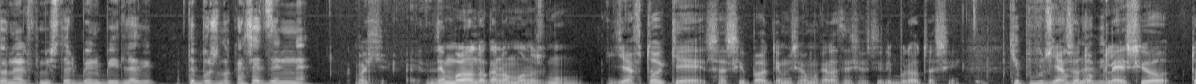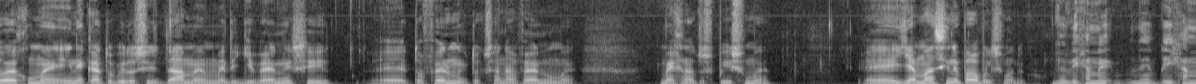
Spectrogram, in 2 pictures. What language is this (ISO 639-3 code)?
ell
